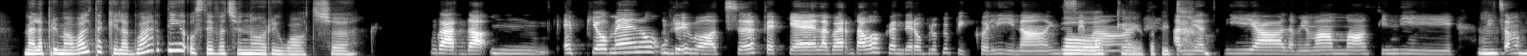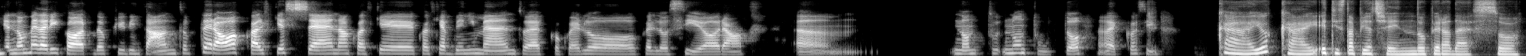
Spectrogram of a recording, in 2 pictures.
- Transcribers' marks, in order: in English: "rewatch?"; tapping; in English: "rewatch"; other background noise; laughing while speaking: "capito"; "Okay" said as "kay"
- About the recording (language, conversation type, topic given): Italian, podcast, Che cosa ti piace di più quando guardi film e serie TV?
